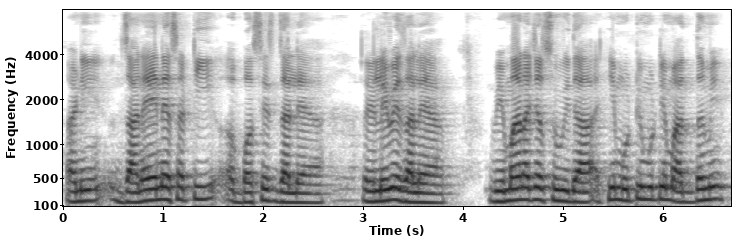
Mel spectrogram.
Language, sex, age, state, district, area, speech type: Marathi, male, 30-45, Maharashtra, Amravati, rural, spontaneous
